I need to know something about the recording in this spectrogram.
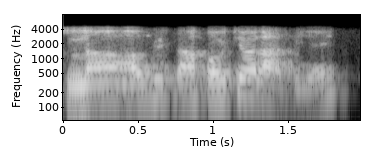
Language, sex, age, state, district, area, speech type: Maithili, male, 18-30, Bihar, Muzaffarpur, rural, conversation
